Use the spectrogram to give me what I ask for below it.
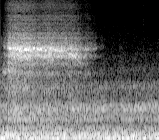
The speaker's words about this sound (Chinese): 闭气闭到自己觉得不行的时候。再把气从嘴巴缓慢的吐出来，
